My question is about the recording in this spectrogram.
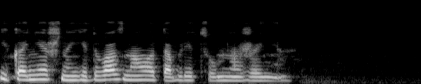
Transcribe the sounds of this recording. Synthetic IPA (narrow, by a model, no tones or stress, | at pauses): ikanʲeʂnəjɪd̪vaznalˠət̪ablʲit̪sʊʊmnaʐɛnʲɪjə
